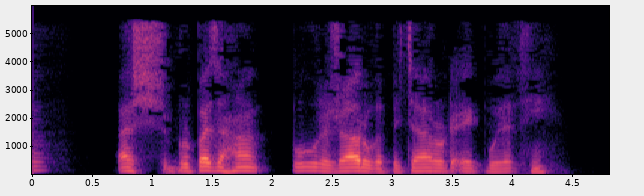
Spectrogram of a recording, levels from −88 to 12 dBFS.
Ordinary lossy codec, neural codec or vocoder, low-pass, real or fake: MP3, 24 kbps; codec, 16 kHz, about 1 kbps, DyCAST, with the encoder's durations; 5.4 kHz; fake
